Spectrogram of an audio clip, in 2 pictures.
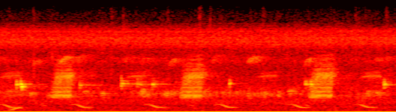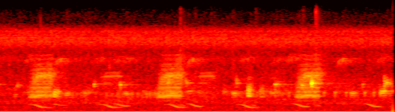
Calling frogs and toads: Physalaemus cuvieri (Leptodactylidae), Scinax perereca (Hylidae), Sphaenorhynchus surdus (Hylidae), Boana bischoffi (Hylidae)

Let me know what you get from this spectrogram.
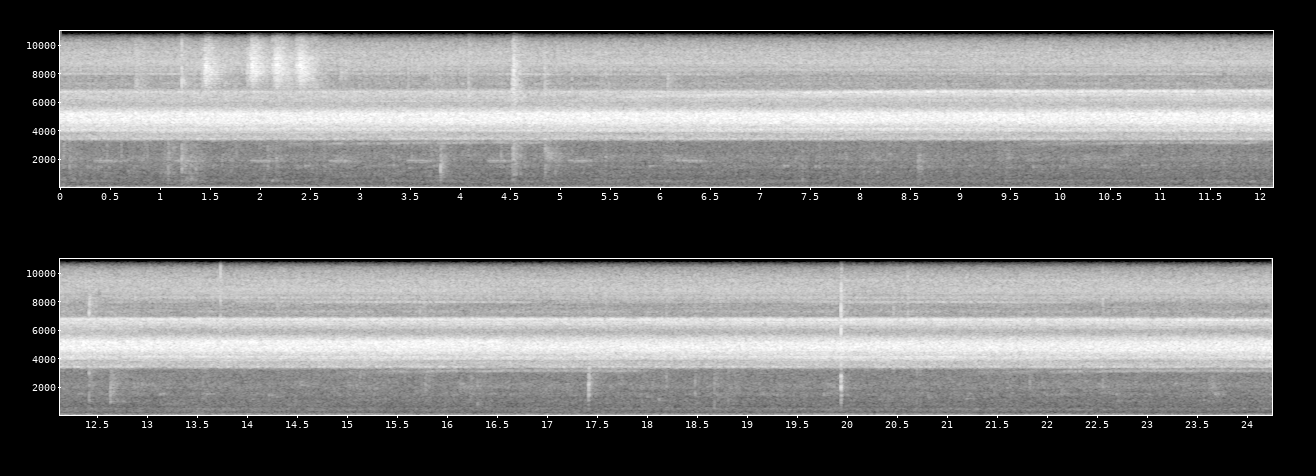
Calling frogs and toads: none

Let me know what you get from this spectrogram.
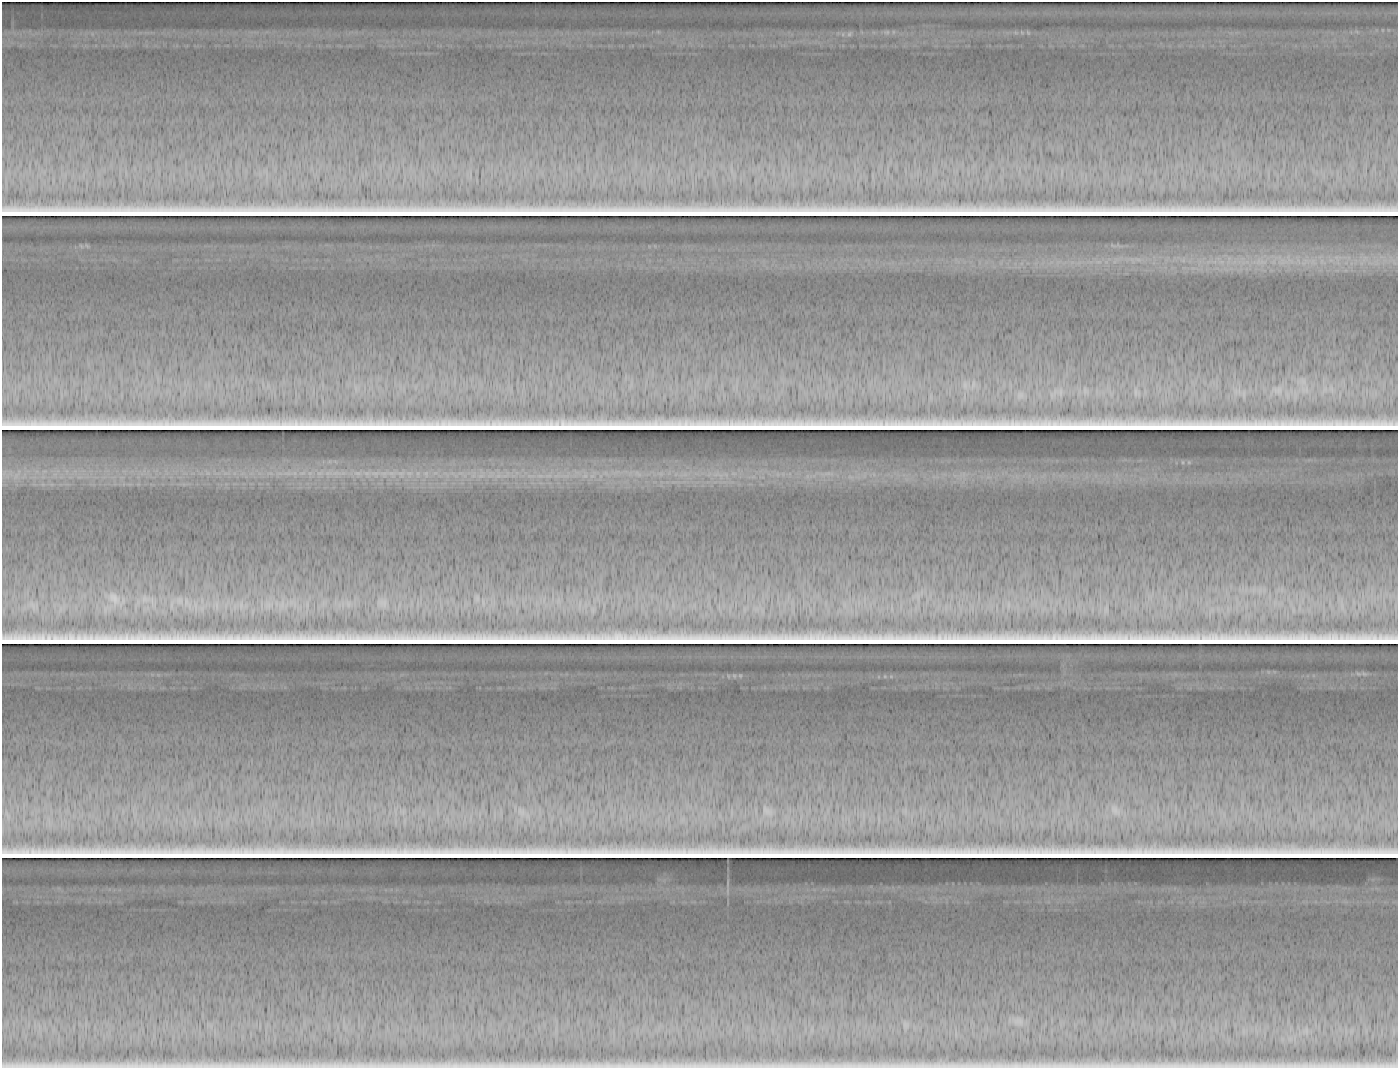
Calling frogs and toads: none

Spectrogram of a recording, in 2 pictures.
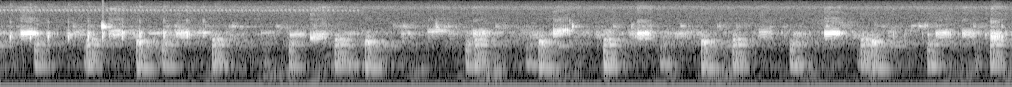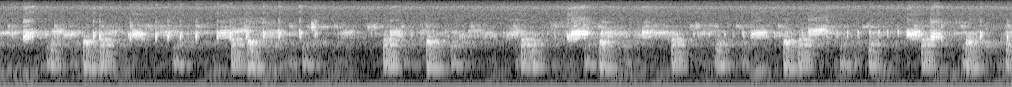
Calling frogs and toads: Boana bischoffi (Hylidae), Boana faber (Hylidae), Leptodactylus latrans (Leptodactylidae)

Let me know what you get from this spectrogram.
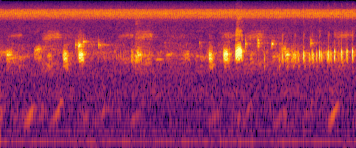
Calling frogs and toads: Leptodactylus latrans (Leptodactylidae), Boana bischoffi (Hylidae), Sphaenorhynchus surdus (Hylidae)

